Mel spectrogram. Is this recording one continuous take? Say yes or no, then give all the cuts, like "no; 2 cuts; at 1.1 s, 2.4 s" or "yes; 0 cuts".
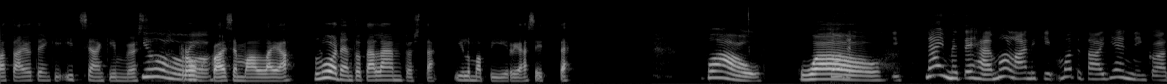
yes; 0 cuts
